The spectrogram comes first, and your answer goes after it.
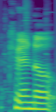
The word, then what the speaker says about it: colonel: more aerodynamic agree is that an accent thing that you pronounce uh kernel like kernel or is that general consensus on how to pronounce it uh that's that's how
